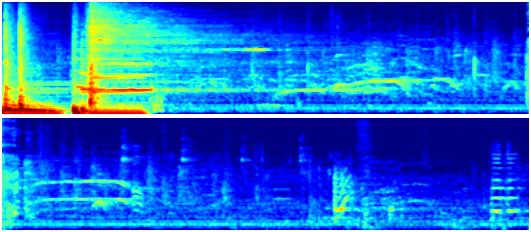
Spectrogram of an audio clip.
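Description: A live band ends a song: drums and backing stop with a final drum and cymbal hit that rings out for about a second. Then only faint scattered voices over a low steady hum.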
